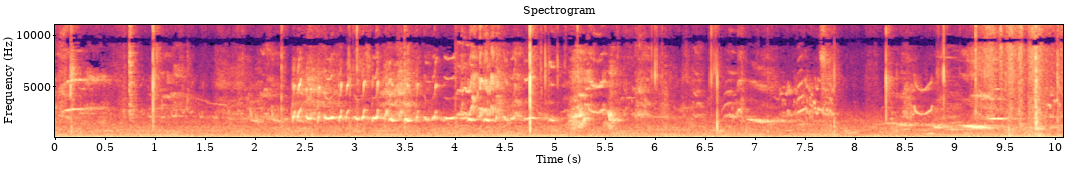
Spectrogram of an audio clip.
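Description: Wild birds calling from the treetops: a scatter of short chirps and calls, with one longer wavering call from about two to five seconds in.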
